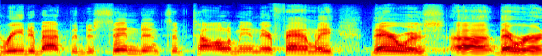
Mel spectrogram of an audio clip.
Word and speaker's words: Ptolemy: Ptolemy, the P is silent. Ptolemy,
